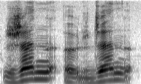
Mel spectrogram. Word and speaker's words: Jan: Jan Bintakis. On dirait quelqu'un de cosmopolite. Mais c'est J-A-N, je sais pas comment on prononce. Bah, c'est Yann, généralement.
